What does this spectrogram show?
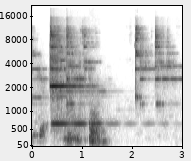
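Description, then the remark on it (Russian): A small temple bell at the Manasi Devi mandir is struck by visitors announcing their arrival, giving a bright metallic clang with a rattle and a ringing tone that fades slowly, then two quicker, lighter strikes chime in succession. “Бейте в колокольчик, что вы пришли.”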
